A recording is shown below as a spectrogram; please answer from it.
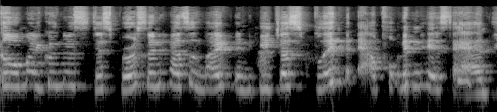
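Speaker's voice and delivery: high, scared, tearful, frightened blubbering. Telling of a man splitting an apple with a pocket knife: retelling crying in fright. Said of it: "I started crying, going like".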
